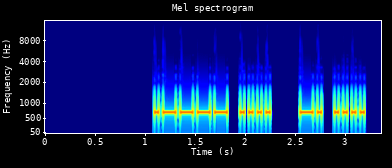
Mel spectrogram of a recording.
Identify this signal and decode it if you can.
Morse code, heard as a keyed tone, about 28 wpm, 700 Hz. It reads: 1H NH
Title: Winter Field Day Exchanges 28wpm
